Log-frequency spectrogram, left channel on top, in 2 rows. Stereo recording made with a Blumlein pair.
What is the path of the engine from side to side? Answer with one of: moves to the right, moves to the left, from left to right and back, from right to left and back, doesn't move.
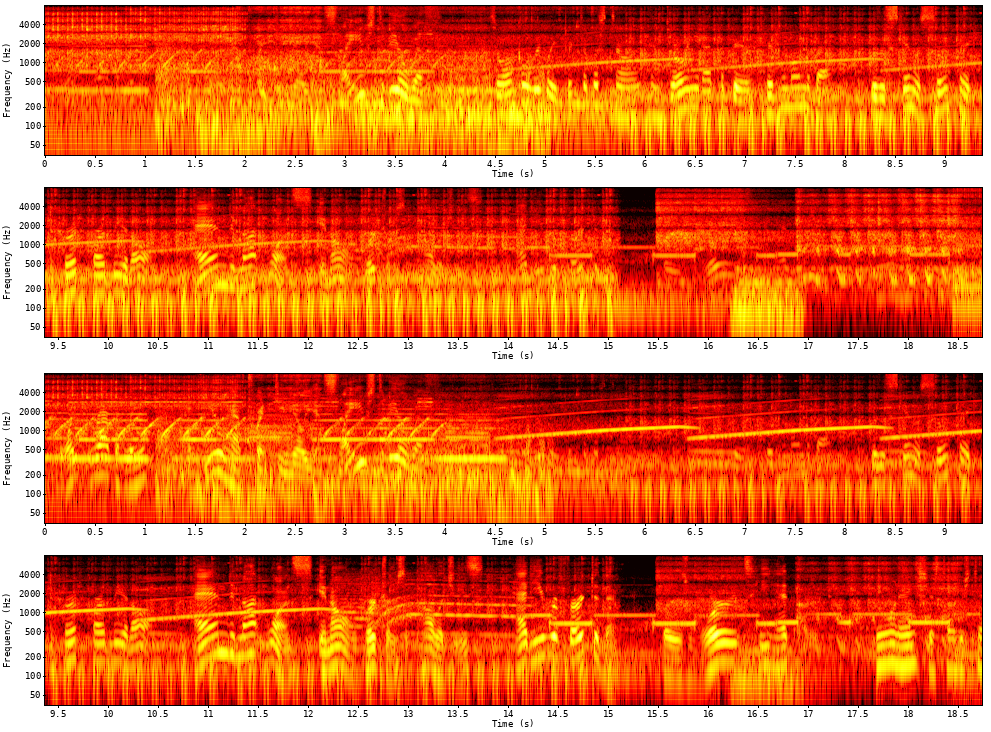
doesn't move.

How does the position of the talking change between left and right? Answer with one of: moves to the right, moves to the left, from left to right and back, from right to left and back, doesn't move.
from right to left and back.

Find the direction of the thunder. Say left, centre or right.
centre.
